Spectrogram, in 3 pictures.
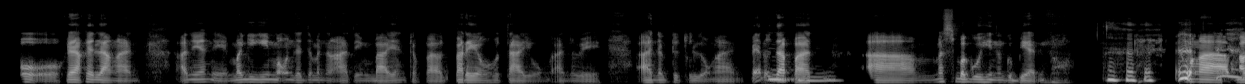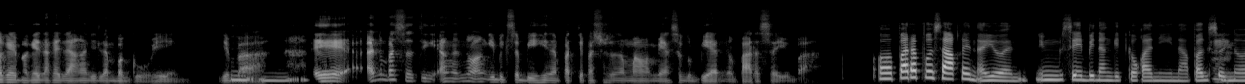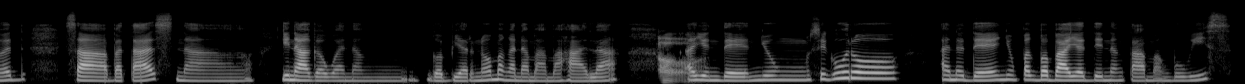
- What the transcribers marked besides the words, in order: inhale; inhale; other background noise; laughing while speaking: "gobyerno"; chuckle; tapping
- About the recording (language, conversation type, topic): Filipino, unstructured, Bakit mahalaga ang pakikilahok ng mamamayan sa pamahalaan?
